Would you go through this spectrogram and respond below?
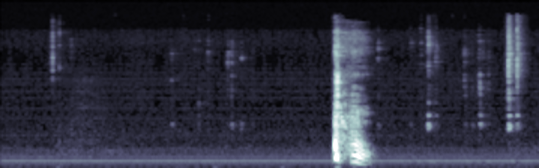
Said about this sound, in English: Give me a sec. I am typing.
